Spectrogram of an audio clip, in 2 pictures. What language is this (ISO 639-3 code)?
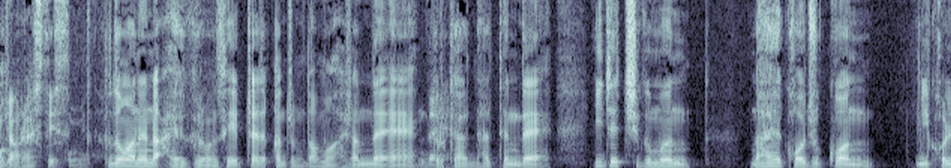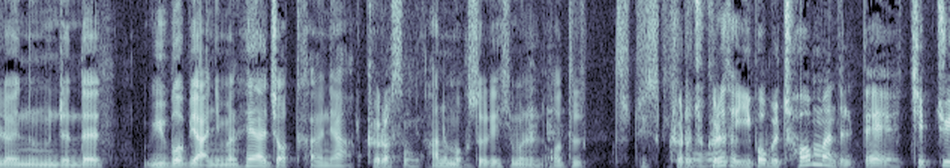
kor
